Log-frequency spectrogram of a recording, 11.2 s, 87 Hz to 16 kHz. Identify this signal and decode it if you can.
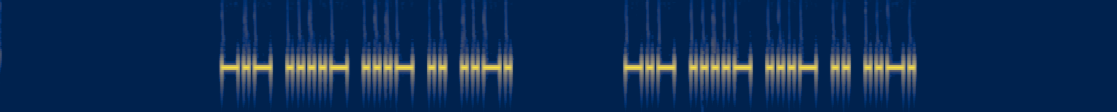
Morse code, heard as a keyed tone, about 21 wpm, 700 Hz. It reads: K4VIF K4VIF
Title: USA Call Signs - 5 Characters - Repeated 2x - 22wpm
